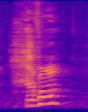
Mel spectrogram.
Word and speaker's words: Hever: And it concerns the historical, I believe it's pronounced Hever, H-E-V-E-R Castle.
